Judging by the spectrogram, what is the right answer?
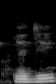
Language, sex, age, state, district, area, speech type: Bengali, male, 60+, West Bengal, Birbhum, urban, spontaneous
